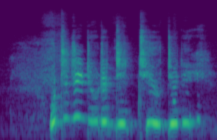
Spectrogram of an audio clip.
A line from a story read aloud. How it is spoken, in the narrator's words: Aunt Petunia said, in a quavering voice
